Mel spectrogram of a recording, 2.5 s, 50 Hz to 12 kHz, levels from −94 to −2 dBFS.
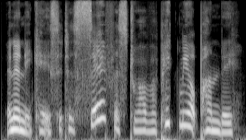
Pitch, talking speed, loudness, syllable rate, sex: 245 Hz, 315 wpm, -19 LUFS, 6.9 syllables/s, female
